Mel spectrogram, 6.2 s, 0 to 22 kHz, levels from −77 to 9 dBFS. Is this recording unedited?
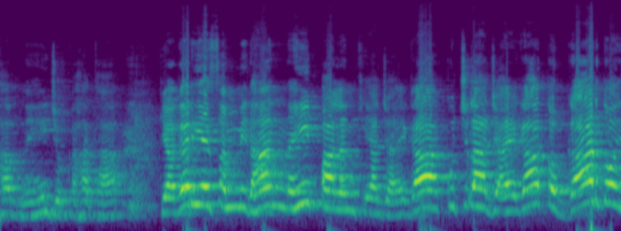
yes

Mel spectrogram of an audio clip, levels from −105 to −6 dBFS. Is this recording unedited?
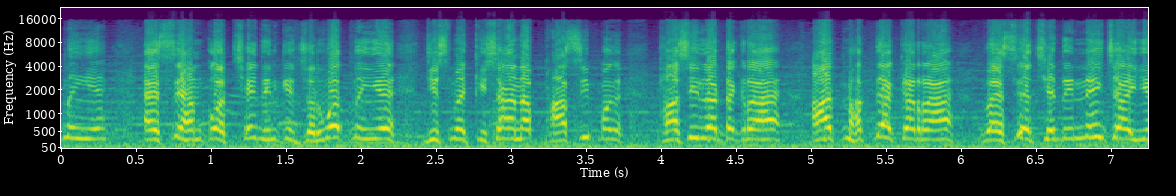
yes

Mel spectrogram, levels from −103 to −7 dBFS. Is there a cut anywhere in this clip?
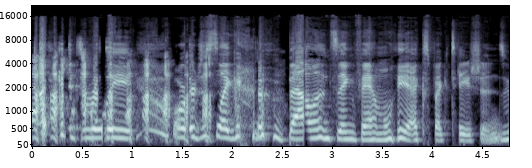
no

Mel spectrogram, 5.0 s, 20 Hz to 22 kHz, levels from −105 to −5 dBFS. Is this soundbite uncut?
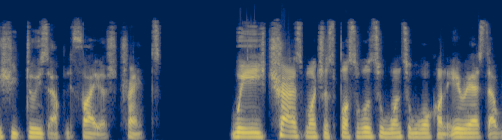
yes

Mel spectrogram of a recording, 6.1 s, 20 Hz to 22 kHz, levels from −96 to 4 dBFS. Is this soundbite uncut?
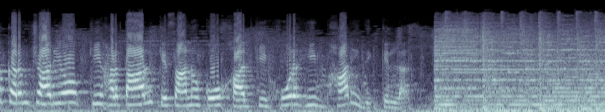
yes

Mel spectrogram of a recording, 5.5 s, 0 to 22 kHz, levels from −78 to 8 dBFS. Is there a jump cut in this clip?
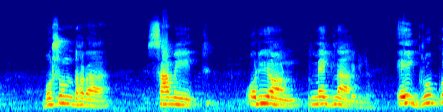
yes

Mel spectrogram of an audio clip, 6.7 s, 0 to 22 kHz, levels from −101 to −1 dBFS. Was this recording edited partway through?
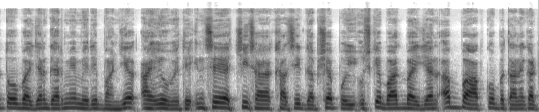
no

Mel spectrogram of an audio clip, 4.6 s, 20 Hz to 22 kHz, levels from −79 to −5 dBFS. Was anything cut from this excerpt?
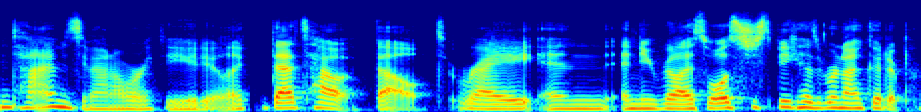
yes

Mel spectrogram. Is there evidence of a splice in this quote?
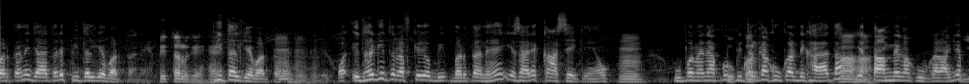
no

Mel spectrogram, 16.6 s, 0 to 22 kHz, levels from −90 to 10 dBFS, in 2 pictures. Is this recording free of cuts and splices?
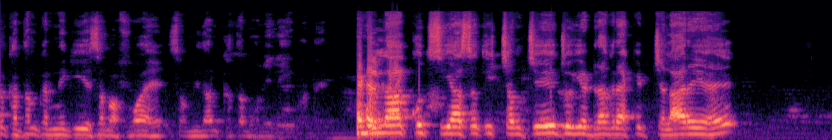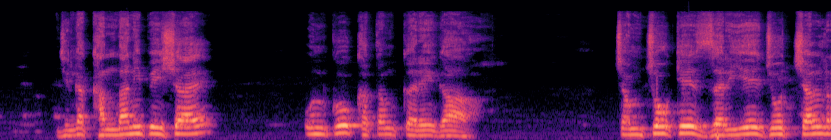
no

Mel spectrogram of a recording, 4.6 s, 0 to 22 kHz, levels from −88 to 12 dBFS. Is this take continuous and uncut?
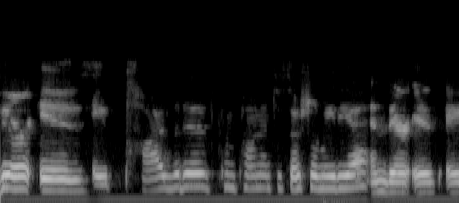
no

